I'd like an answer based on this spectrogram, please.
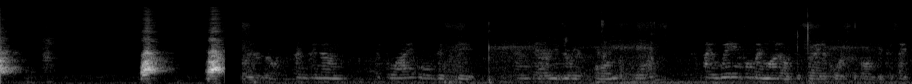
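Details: Two quick, loud dog barks in close succession, followed by several seconds of a person's steady talking with no further barking.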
